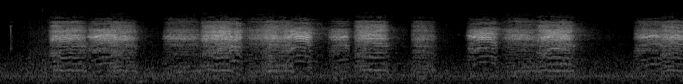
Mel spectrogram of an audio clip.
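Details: Several Eurasian jays calling from spruces on 13 September 2024; a run of rough, noisy screeches, each about half a second long, coming in quick irregular succession with brief gaps.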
